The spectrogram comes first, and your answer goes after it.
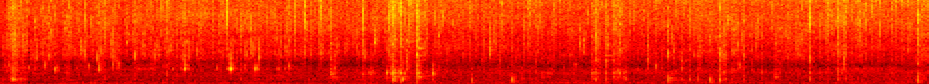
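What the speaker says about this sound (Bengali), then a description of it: "এরকমভাবে লাল লাল করে বাকিগুলো ভেজে নেব" Pieces of rohu fish fry in hot oil in a home kitchen, a soft continuous sizzle sprinkled with sharp crackles and spatters, fairly quiet with no talking.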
